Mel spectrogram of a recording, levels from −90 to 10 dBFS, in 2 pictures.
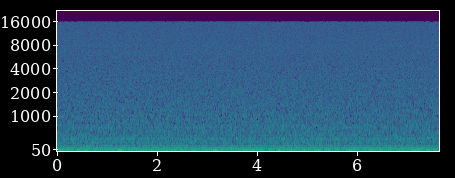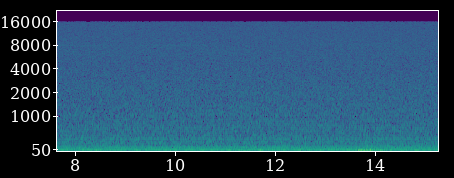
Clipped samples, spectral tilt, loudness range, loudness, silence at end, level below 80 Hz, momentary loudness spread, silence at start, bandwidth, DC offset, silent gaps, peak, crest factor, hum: under 0.1%; -3.5 dB/octave; 0 LU; -32 LUFS; 0 s; -34 dBFS; 0 LU; 0 s; 16 kHz; under 0.1%; none; -14 dBFS; 16 dB; none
